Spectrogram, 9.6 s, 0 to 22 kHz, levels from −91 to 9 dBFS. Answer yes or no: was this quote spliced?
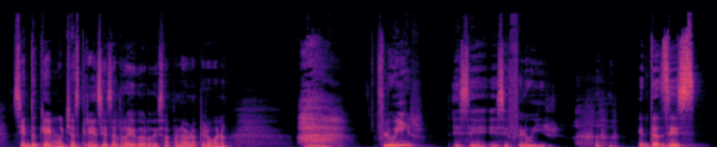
no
